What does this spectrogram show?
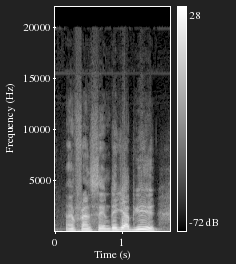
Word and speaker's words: déjà vu: Un déjà vu, como se pronuncia en francés, un déjà vu.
